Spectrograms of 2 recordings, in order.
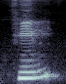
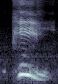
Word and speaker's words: feel: Feel. Yes, but when we were saying it, then we were saying peel.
